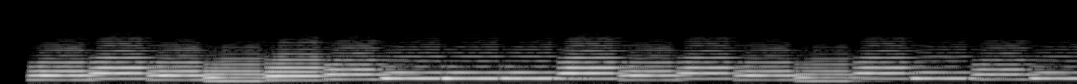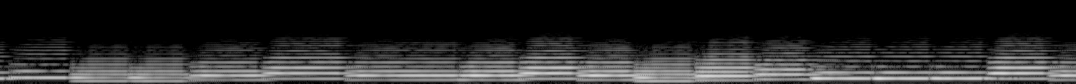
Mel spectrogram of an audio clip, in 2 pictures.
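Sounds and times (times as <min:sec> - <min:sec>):
duo of horns playing a sonatina in B flat major: 0:00.3 - 0:21.5.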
